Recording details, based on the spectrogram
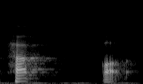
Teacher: Qaf di situ adalah qalqalah akbar, haqq, ya? Jadi berikan pantulan di situ. Qaf merupakan salah satu daripada 5 huruf qalqalah.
